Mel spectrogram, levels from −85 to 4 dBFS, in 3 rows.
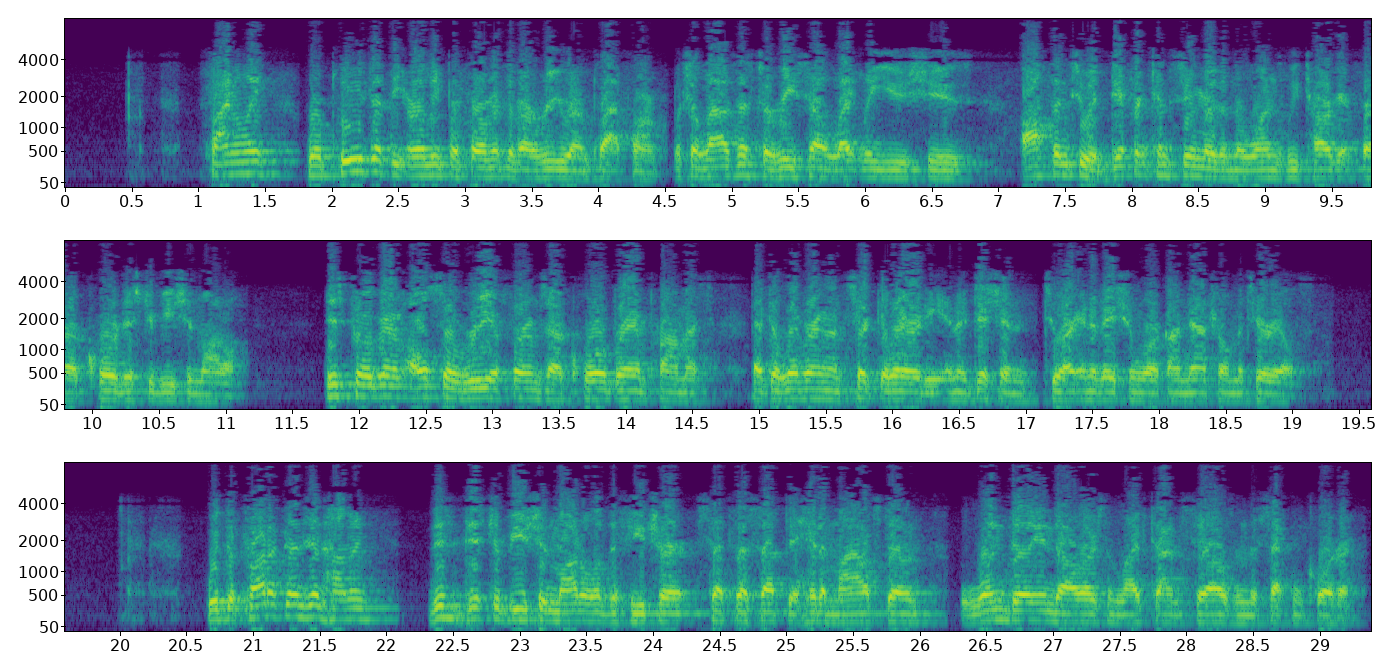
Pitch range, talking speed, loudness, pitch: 110-145 Hz, 165 wpm, -13 LUFS, 125 Hz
